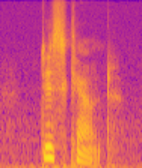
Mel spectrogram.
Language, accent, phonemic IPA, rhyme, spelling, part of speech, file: English, US, /ˈdɪskaʊnt/, -aʊnt, discount, noun / adjective, En-us-discount.ogg
- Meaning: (noun) 1. A reduction in price 2. A deduction made for interest, in advancing money upon, or purchasing, a bill or note not due; payment in advance of interest upon money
